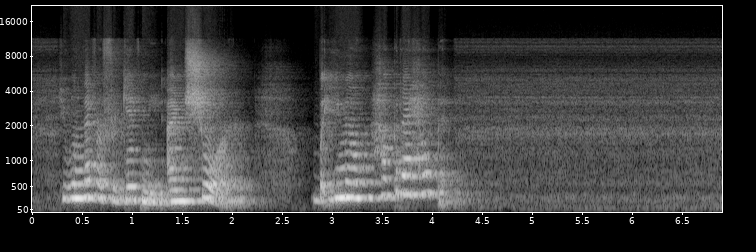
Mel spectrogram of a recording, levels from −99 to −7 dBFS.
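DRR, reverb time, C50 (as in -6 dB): 0.0 dB, 0.90 s, 4.5 dB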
